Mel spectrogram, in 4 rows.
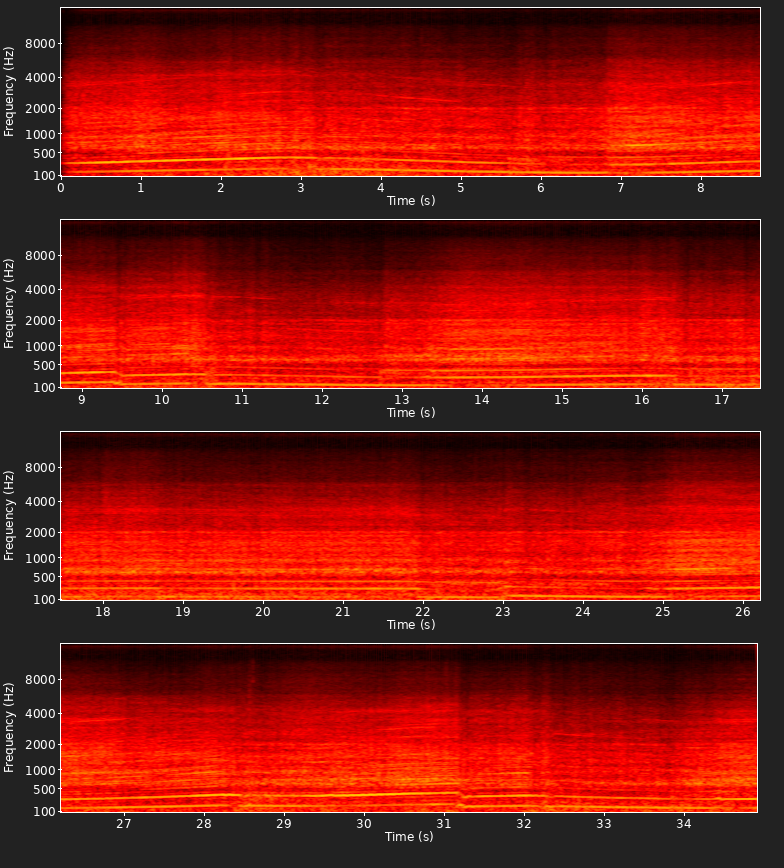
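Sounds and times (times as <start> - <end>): motorcycle engine shifting gears: 0.0 - 34.9.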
